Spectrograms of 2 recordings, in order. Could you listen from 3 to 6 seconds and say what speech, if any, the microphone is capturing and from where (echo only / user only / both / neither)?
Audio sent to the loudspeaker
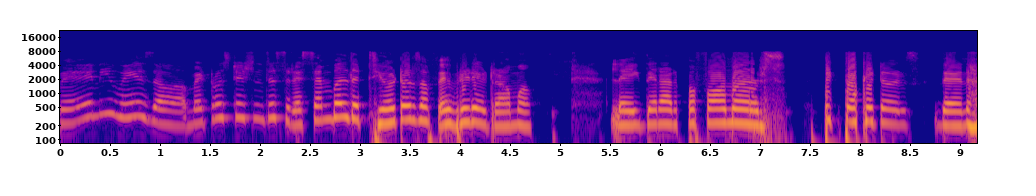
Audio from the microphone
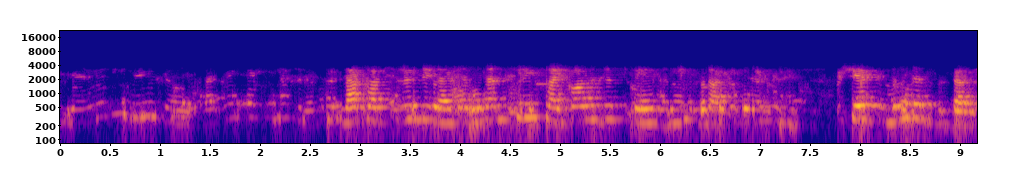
both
